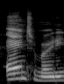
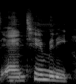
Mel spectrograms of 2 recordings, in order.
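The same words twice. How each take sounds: First: "antimony" with a long MOH, an-tuh-MOH-nee; regional variant pronunciation. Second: "antimony" stressed on AN, short unstressed ending; usual pronunciation. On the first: Host offering viewers the other regional pronunciation, long-O ending. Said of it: "depending on which part of the Earth's crust". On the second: Host naming the commodity to viewers, usual short-ending pronunciation. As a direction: say "antimony" as AN-tih-muh-nee. Contrasts two regional pronunciations. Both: Shown as a demonstration.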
